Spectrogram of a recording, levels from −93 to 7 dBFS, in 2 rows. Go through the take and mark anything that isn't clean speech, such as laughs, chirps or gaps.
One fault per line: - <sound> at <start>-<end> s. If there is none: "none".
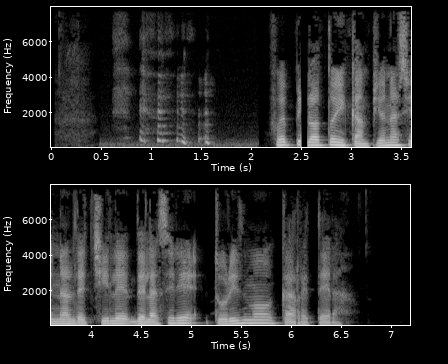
- laugh at 0.6-1.7 s
- dropout at 2.5-2.6 s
